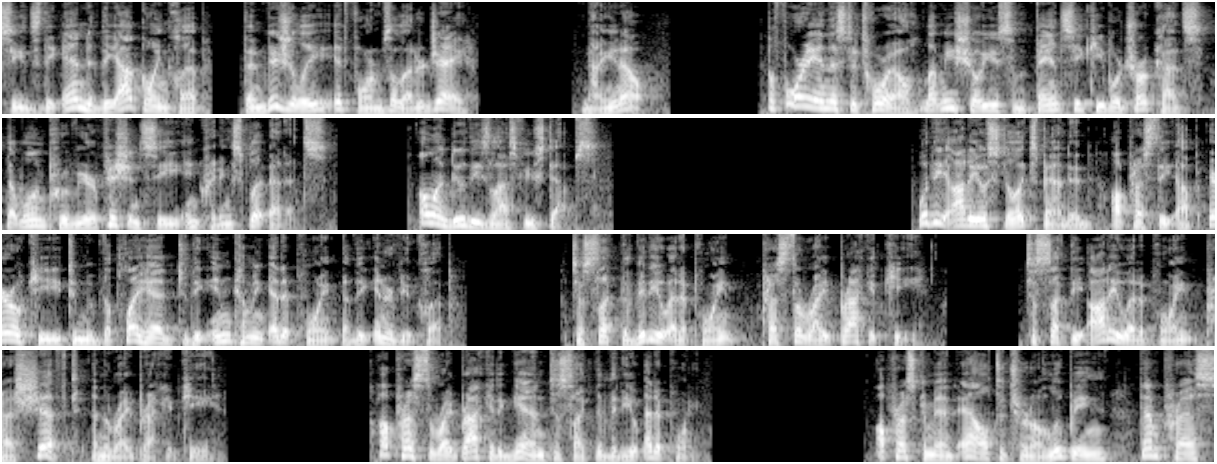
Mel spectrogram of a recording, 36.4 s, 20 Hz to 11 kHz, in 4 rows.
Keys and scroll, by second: 17.7 Up, 24.2 ], 27.3 shift+], 33.8 super+l.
